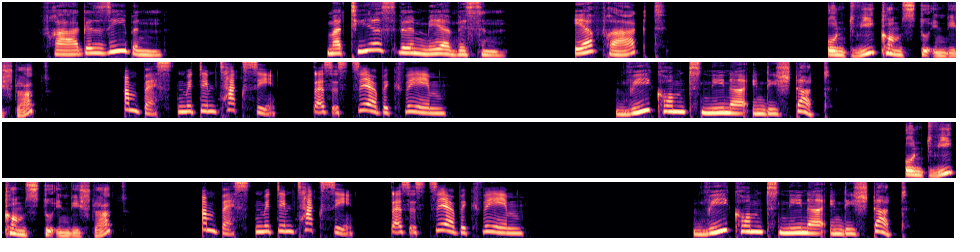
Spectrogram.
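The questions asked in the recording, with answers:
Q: Wie kommt Nina in die Stadt?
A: Mit dem Taxi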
